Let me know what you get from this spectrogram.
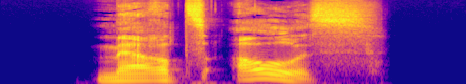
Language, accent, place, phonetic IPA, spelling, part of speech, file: German, Germany, Berlin, [ˌmɛʁt͡s ˈaʊ̯s], merz aus, verb, De-merz aus.ogg
- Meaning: 1. singular imperative of ausmerzen 2. first-person singular present of ausmerzen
